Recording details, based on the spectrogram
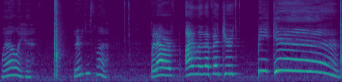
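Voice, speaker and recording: An extremely high-pitched voice moves at a very slow pace, broken by long, frequent pauses. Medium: machinima. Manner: bossy, upbeat.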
